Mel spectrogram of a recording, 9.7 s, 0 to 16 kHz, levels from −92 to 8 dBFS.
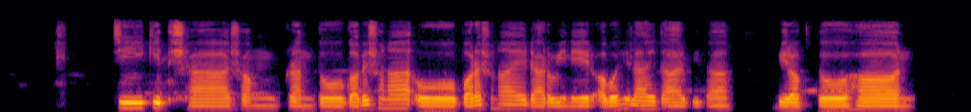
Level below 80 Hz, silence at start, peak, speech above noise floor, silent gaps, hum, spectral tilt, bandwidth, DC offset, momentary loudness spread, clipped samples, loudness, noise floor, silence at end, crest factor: -56 dBFS; 1.15 s; -2 dBFS; over 73 dB; none; none; -5.5 dB/octave; 7.8 kHz; under 0.1%; 11 LU; under 0.1%; -17 LUFS; under -90 dBFS; 0.6 s; 16 dB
